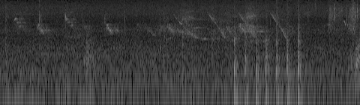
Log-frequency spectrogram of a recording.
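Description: A quick run of about eight knocks on a house's front door, starting about four seconds in and lasting just over a second. Birds chirp in the background throughout.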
